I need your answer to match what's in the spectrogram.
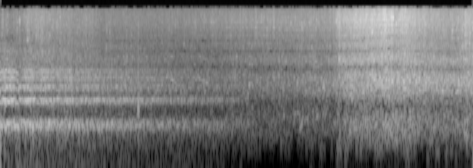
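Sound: sea waves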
